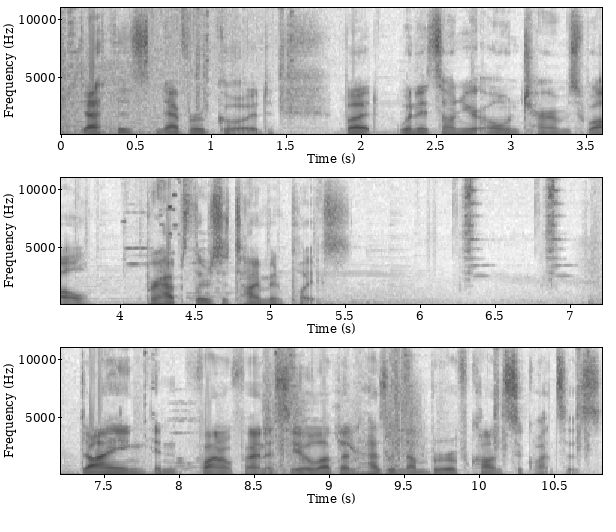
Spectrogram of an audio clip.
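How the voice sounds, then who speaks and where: Over music in the background, a man speaks at a moderate pace and medium pitch, with very wide pitch swings and a playful tone. He takes long, frequent pauses. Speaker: video game content creator. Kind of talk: gameplay commentary narration. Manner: casual, playful.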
